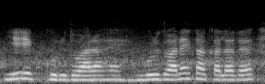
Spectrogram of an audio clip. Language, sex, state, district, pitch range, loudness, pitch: Hindi, female, Chandigarh, Chandigarh, 215-235 Hz, -14 LUFS, 220 Hz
